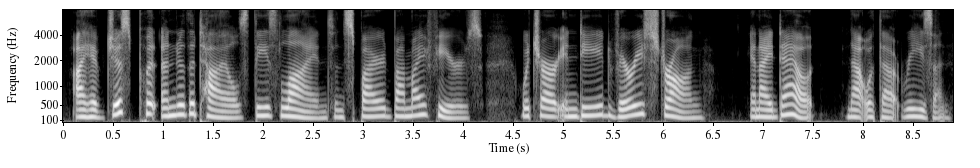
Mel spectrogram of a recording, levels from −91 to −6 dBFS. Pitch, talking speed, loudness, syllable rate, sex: 195 Hz, 160 wpm, -19 LUFS, 4.6 syllables/s, female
